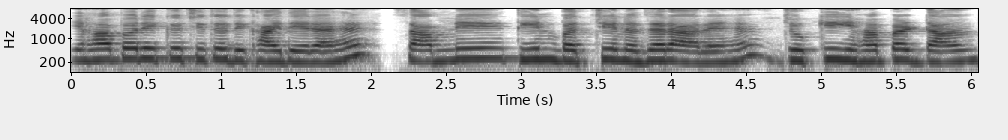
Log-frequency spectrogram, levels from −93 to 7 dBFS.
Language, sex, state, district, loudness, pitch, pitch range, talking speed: Hindi, female, Uttar Pradesh, Etah, -17 LUFS, 240 Hz, 225-255 Hz, 210 wpm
